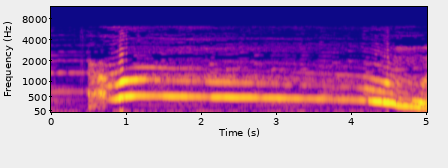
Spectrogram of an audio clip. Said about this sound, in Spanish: «Tú no eres amigo. No eres más que un adulador que mueve la cola», aulló el lobo.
